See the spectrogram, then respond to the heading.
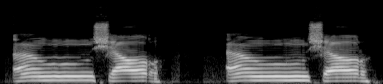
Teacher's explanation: یہاں را کو موٹا کریں گے، را کی زبر کو ظاہر نہیں کریں گے جب ہم رکیں گے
